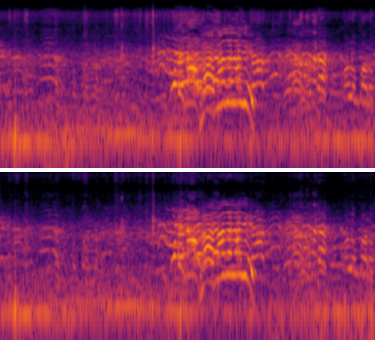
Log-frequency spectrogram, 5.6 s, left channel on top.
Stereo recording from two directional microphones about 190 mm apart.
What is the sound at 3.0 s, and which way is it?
Hubbub, 55° left (ahead or behind).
